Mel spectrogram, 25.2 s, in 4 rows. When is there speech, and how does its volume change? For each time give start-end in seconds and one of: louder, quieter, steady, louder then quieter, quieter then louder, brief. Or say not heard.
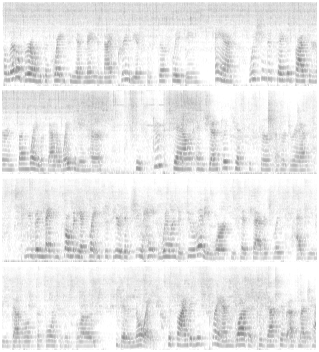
0.0-25.1 steady.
